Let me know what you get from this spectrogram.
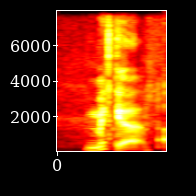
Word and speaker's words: Mika: And then he or she responded, I hope this is Mika, M-I-K-A. – Oh, Mika. – Mika. – I think it's pronounced Mika.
